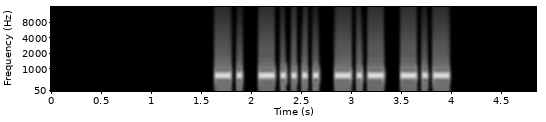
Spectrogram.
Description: Morse code, heard as a keyed tone, about 22 wpm, 700 Hz. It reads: N6KK
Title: USA Call Signs - 4 Characters - Repeated 2x - 22wpm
